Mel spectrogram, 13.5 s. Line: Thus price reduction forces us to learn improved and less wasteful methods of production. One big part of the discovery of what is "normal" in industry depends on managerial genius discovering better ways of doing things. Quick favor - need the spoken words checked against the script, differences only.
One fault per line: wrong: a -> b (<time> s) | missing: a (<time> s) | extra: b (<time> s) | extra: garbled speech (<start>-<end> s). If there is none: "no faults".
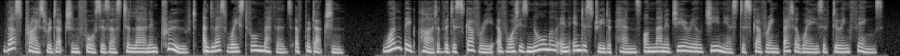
no faults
